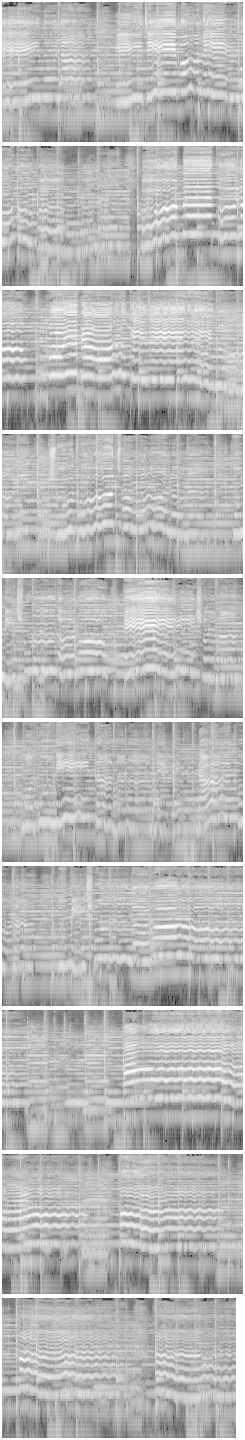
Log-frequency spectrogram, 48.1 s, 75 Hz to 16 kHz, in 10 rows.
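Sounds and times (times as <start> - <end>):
woman singing: 0.0 - 34.8, 35.8 - 48.0
tabla drumming: 0.0 - 48.0.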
